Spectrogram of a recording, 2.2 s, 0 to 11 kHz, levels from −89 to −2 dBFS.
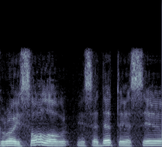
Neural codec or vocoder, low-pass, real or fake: codec, 16 kHz, 0.4 kbps, LongCat-Audio-Codec; 7.2 kHz; fake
